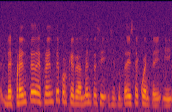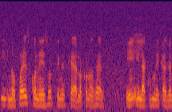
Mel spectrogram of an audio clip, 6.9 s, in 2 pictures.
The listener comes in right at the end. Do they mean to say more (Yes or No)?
No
